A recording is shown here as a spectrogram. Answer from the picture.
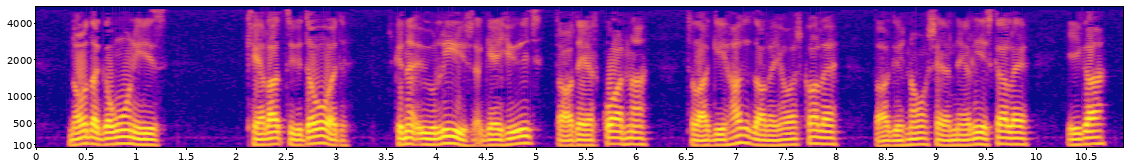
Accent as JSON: {"language": "English", "country": "United States", "first_language": "Cherokee", "second_language": "English", "said": "my first language was Cherokee, and in the long run, which I didn't realize at the time, it has helped me more than anything."}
